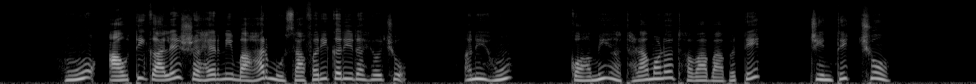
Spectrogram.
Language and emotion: Gujarati, fearful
